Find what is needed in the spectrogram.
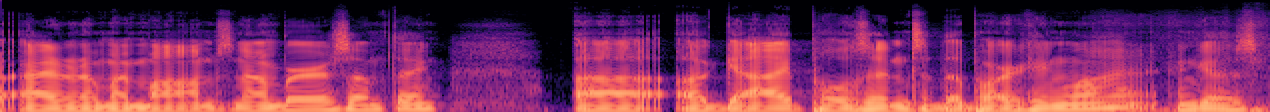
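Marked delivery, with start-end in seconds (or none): none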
